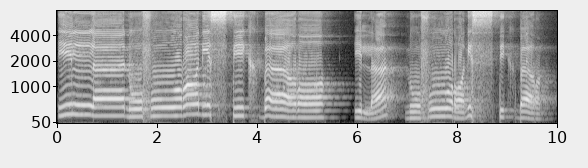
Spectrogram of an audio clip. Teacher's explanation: Kemudian huruf ro yang awalnya mad iwad kita ringkas. Ron menjadi ro, hilangkan salah satu. Tanda panjang pun juga hilang. Ro dibaca pendek.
